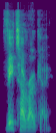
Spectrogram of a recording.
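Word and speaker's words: Vitor Roque: got said it right I keep saying Victor Vita Roque Vita okay that's it um so yeah interesting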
